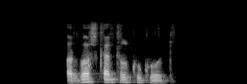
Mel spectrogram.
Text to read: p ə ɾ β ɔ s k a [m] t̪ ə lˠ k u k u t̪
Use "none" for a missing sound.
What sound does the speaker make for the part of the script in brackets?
n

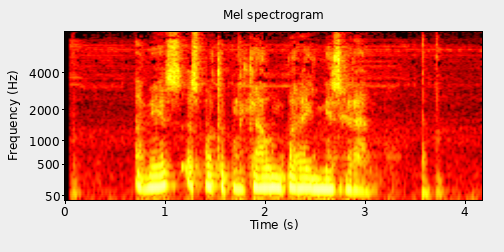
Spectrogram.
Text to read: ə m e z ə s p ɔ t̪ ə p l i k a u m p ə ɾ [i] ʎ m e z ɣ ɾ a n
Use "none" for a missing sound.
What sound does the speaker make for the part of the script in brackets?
ɛ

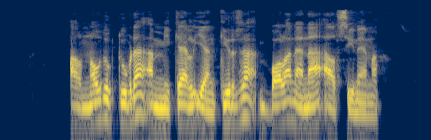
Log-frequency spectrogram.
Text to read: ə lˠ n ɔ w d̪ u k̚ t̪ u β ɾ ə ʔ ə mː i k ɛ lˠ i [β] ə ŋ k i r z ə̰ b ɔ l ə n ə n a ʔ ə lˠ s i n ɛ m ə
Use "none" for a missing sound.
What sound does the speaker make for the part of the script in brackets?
none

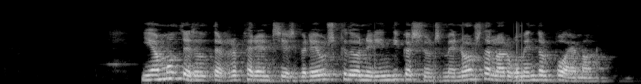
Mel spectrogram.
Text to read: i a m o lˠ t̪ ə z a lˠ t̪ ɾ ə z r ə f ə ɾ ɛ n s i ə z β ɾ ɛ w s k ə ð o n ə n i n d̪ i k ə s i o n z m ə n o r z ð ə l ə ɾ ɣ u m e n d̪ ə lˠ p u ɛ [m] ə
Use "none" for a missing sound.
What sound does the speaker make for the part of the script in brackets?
m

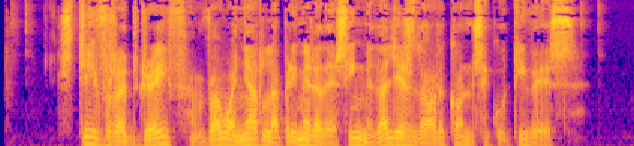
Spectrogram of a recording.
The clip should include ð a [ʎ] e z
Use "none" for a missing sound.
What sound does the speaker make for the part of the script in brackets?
ʎ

